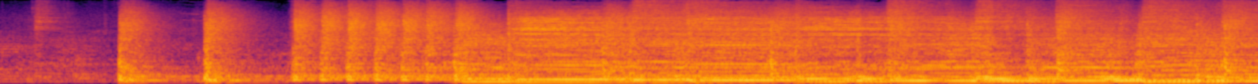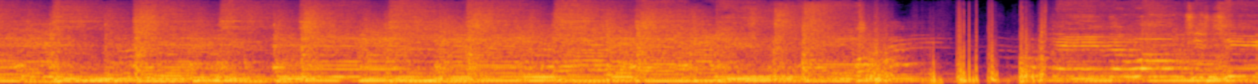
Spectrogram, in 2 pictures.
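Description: Live rock-blues band starting a song: a few separate drum hits, then the full band comes in with drum kit and a steady bass line. Near the end the band stops briefly for a couple of sharp hits.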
